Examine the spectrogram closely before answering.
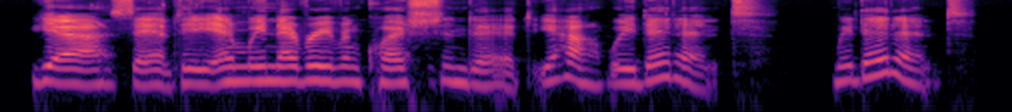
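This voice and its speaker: A woman with a Southern US accent, fairly high in pitch, fairly slow, with ordinary pitch variation, in a very clean recording with a silent background. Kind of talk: casual livestream chat. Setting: livestream. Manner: halting.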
